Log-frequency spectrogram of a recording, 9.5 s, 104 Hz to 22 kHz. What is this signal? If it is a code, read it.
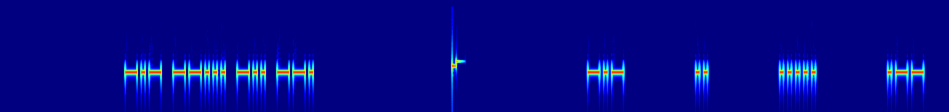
Morse code, heard as a keyed tone, about 31 wpm, spaced as for 16 wpm, 700 Hz. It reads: K7DG KI5W
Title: USA Call Signs - 4 Characters - 6x Character Spacing - 30wpm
